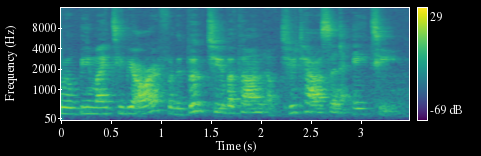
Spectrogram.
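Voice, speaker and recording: Noticeable background noise behind a woman's fairly high-pitched voice, moderate in pace with ordinary pitch variation. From Sweden. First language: Swedish. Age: 20s. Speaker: book vlogger. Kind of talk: casual vlog. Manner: hesitant, many fillers.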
